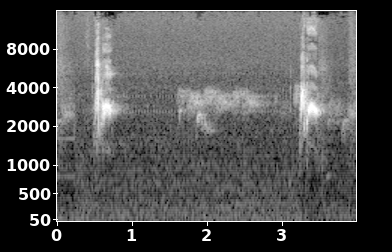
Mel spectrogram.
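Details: Red-whiskered bulbul female giving pairing calls to excite a male: two loud slurred chirps about three seconds apart, separated by a soft, drawn-out warbling phrase.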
